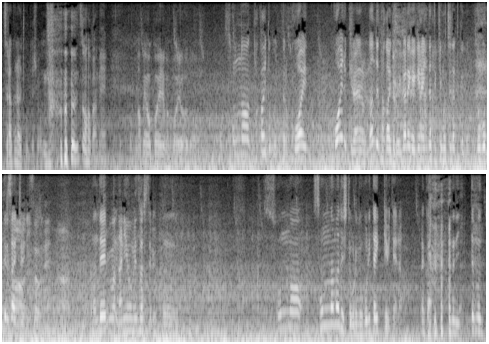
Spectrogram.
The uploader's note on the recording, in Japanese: 河原収録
